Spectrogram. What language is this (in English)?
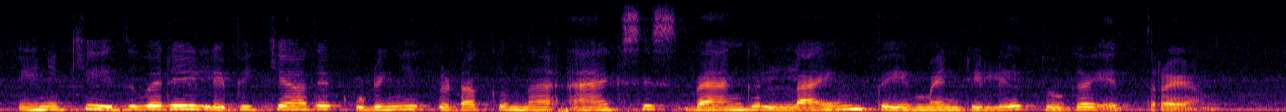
Malayalam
